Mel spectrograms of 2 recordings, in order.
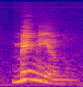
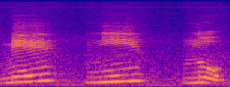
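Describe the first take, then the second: First: Said in the usual way. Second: "menino" very slow and soft, me... ni... no; syllable by syllable. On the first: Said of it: "se eu pegar aqui a palavra". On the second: Shown as a demonstration. Teacher spelling out the word as she writes, syllable by syllable. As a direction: draw "menino" out in three separate syllables. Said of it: "Escrevi aqui".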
